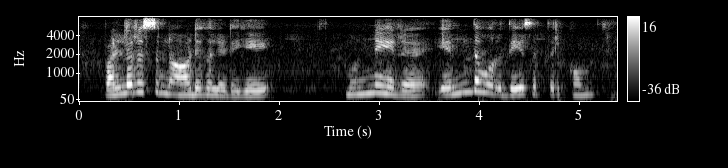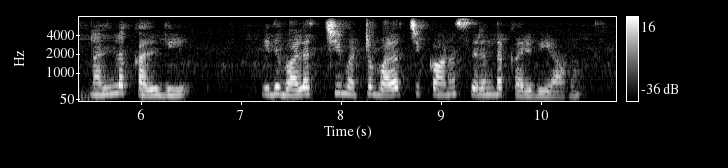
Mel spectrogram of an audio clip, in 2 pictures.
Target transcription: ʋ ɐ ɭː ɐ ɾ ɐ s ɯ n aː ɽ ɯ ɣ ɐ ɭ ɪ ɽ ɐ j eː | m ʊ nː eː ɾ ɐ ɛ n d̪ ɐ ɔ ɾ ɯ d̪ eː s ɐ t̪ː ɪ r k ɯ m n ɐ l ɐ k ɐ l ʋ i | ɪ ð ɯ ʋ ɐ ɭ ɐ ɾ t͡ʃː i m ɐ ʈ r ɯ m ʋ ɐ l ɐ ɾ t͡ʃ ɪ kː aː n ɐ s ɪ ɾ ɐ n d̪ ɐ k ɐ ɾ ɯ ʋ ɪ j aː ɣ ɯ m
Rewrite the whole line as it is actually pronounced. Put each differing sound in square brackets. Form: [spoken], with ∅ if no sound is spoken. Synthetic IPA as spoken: ʋ ɐ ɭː ɐ ɾ ɐ s ɯ n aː ɽ ɯ ɣ ɐ ɭ ɪ ɽ ɐ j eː | m ʊ nː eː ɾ ɐ ɛ n d̪ ɐ ɔ ɾ ɯ d̪ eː s ɐ t̪ː ɪ r k ɯ m n ɐ [lː] ɐ k ɐ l ʋ i | ɪ ð ɯ ʋ ɐ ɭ ɐ ɾ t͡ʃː i m ɐ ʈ r ɯ m ʋ ɐ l ɐ ɾ t͡ʃ ɪ kː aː n ɐ s ɪ ɾ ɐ n d̪ ɐ k ɐ ɾ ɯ ʋ ɪ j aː ɣ ɯ m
